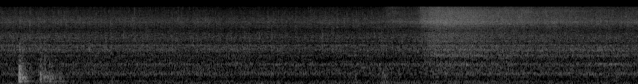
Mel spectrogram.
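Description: Cubed potatoes sizzling in hot oil and tomato-spice masala in a cooking pot. There are a couple of light knocks just after the start, and about four seconds in the sizzle grows louder and hissier, then eases.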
